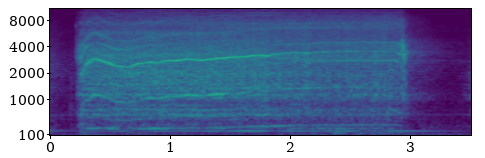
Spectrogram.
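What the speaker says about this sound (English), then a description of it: "if you're using a magnetic bit, you'll find that as you back the screw all the way out, you need to wiggle it to pull it out of the hole" A cordless power driver with a magnetic bit whirs steadily for about three seconds, backing a screw out, close and loud with a slight pitch rise at the start, no voices.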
